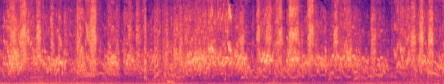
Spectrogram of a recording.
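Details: Many budgerigars in a colony aviary chirping and warbling at once, a high rapid twittering that swells and dips in waves.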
